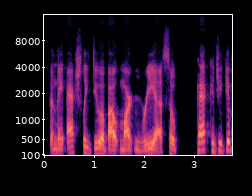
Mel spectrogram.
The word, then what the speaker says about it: Martinrea: too so it's pronounced martin rhea huh martin raya yeah a lot of people pronounce it martin ray but it's martin rhea gotcha gotcha so now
